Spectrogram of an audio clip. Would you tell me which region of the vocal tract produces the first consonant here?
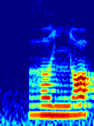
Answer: throat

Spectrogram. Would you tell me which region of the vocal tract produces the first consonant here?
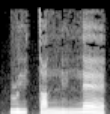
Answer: retroflex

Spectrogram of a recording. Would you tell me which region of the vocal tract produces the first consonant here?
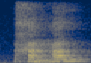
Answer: velum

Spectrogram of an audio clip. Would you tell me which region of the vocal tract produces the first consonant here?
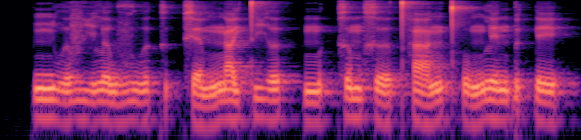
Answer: palate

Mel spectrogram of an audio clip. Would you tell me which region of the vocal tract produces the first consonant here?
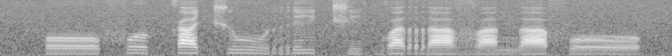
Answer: lips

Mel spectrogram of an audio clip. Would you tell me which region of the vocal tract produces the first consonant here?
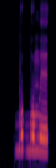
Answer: lips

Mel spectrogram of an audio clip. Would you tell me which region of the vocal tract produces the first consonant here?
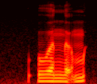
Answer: throat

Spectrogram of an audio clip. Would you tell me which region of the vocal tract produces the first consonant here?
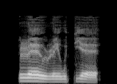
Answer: retroflex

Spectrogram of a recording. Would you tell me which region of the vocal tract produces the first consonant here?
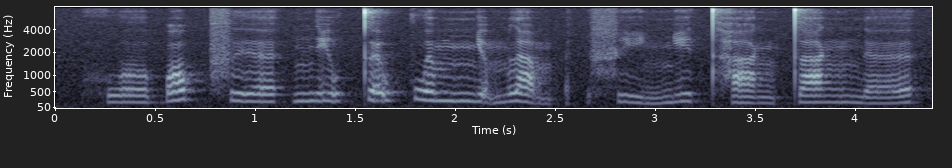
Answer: throat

